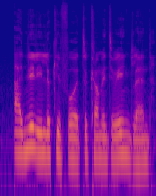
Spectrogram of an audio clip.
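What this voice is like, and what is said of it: Generic put-on foreign accent. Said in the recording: “I won't do the accent ... That's just generic ... That sounded quite David Suchet”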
